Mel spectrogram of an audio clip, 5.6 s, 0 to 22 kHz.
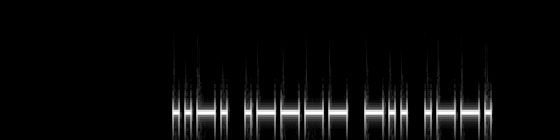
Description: Morse code, heard as a keyed tone, about 20 wpm, 700 Hz. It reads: F1DP
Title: DXCC-100 Call Signs - 4 Characters - Repeated 2x - 20wpm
